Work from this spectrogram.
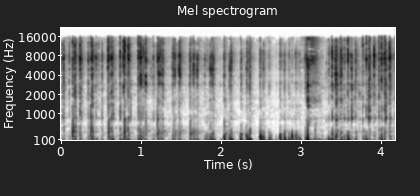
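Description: A large, clear, empty-looking PET plastic water bottle is tapped and scratched with fingertips and nails on its cap, body and bottom. The result is a quiet, continuous run of soft, dull, low-heavy taps mixed with brief scratchy rustles, each dying away at once with no ring. One sharper, louder tap stands out near the three-second mark.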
